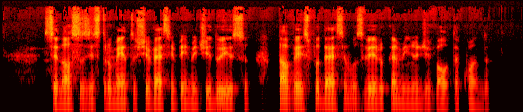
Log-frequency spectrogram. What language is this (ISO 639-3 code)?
por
